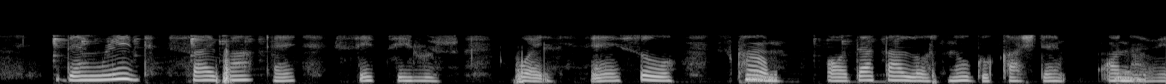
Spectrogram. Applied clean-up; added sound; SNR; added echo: neural mask model RNNoise.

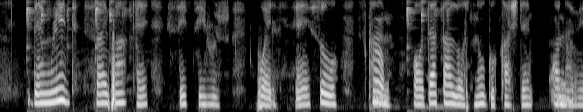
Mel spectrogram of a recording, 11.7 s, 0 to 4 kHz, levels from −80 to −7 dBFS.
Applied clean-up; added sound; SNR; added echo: none; Dishes, pots, and pans + Organ; 8 dB; none.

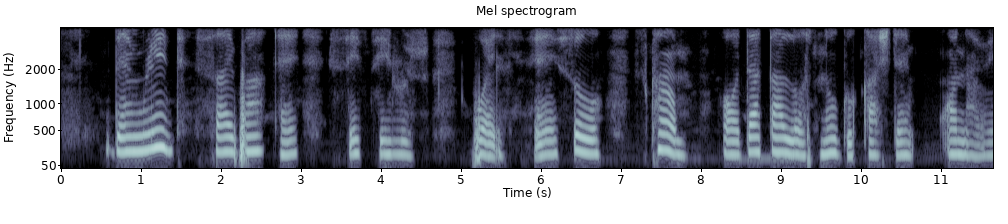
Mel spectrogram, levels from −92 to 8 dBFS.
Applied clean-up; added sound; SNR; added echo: none; none; none; none.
